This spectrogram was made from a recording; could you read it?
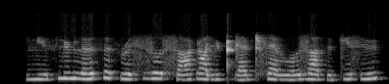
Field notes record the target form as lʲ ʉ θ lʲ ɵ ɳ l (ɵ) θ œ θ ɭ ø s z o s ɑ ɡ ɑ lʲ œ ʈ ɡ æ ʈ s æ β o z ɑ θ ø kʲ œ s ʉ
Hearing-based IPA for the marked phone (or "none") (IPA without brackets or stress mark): œ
